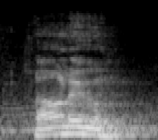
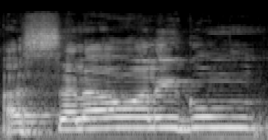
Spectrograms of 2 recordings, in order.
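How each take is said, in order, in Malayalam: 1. ഇത് ചുരുക്കമായി, ചിരിയില്ലാതെയാണ് പറയുന്നത്. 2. ഇത് ചിരിച്ചുകൊണ്ട്, സ്നേഹത്തോടെയാണ് പറയുന്നത്. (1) "അങ്ങനെയല്ലടോ" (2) "ഒന്ന് ചിരിച്ചുകൊണ്ട് പറയും"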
